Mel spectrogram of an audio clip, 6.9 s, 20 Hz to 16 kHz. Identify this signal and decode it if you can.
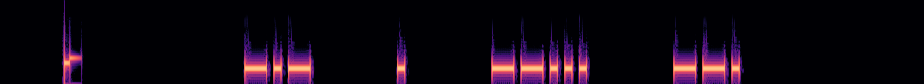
Morse code, heard as a keyed tone, about 22 wpm, spaced as for 10 wpm, 700 Hz. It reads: KE7G
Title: USA Call Signs - 4 Characters - 4x Character Spacing - 22wpm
